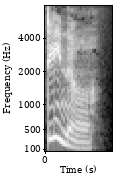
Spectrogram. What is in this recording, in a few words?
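"dinar", British English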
